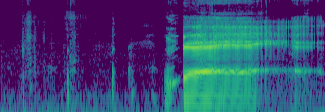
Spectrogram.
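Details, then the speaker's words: A deliberate belch demonstrated by swallowing air: faint gulps of air, then one long, loud, rumbling belch of about two seconds; burping. "Toto je názorná ukázka Představte si to no a teď už víte jak krknout"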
